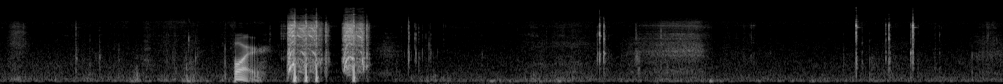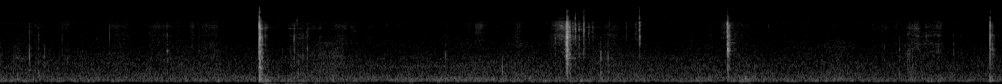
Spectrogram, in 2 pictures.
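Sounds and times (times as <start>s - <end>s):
airsoft gun burst: 2.8s - 3.8s
gun clicks and parts rattling: 2.9s - 4.5s, 12.6s - 13.2s, 15.6s - 16.5s.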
